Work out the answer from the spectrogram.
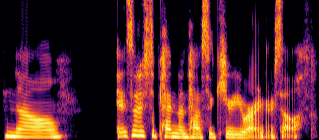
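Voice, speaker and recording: A young woman hosting a casual podcast chat, talking fast and loose with lots of "like" and a slightly nasal voice. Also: medium pitch, no room sound, studio quality. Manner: chatty, heavy use of "like", quick asides. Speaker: podcast host.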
